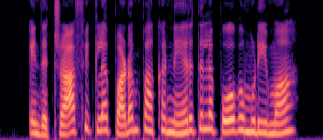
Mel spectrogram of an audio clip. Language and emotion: Tamil, sad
